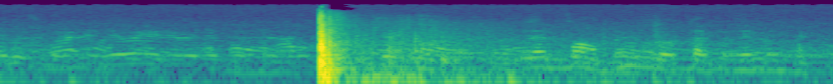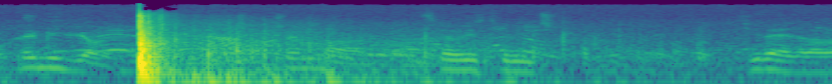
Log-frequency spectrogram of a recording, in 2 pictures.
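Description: Firecrackers crackle and pop in the air.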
